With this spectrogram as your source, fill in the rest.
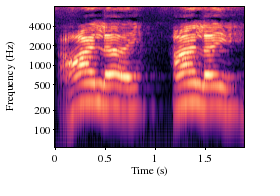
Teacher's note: alai alai ya Enggak boleh ala Awas huruf Ain nih HF Ain makhrajnya di tengah-tengah tenggorokan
